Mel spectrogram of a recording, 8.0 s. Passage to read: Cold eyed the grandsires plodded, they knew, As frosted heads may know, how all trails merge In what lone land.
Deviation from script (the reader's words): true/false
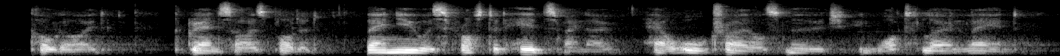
false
